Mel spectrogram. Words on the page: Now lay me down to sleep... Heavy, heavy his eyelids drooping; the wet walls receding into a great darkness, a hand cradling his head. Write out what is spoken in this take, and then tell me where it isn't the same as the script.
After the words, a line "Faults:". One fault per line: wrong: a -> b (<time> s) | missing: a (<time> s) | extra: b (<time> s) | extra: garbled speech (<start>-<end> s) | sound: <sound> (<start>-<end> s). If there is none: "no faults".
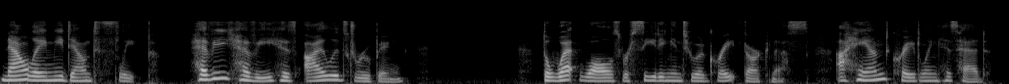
Now lay me down to sleep... Heavy, heavy his eyelids drooping; the wet walls receding into a great darkness, a hand cradling his head.
Faults:
no faults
